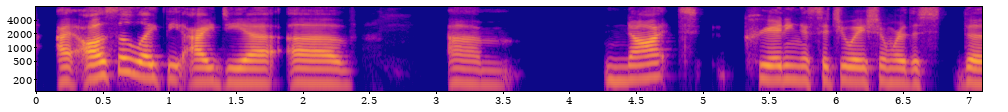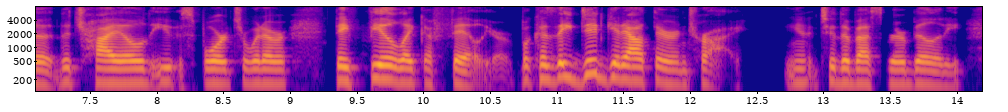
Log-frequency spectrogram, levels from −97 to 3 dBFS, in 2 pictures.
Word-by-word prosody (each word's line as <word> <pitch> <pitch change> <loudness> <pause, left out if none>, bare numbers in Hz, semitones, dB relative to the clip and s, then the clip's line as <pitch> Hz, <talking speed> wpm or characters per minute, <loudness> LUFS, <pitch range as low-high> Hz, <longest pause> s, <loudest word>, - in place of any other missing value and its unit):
I 185 0 +3
also 245 +8 +6
like 220 -3 +3
the 205 -1 -6
idea 175 -1 +2
of, 170 -2 +1 0.7
um, 165 -3 -7 0.7
not 205 +4 +1 0.4
creating 200 -1 -1
a - - -4
situation 185 -1 -3
where 175 -1 -1
this 165 0 -7
the 165 -3 0
the 185 - -7
child, 170 -1 +2
i 185 - -7
sports 170 0 -2
or - - -7
whatever, 165 -1 0 0.4
they 190 -1 +5
feel 200 +1 +3
like 175 -1 0
a 170 - -8
failure 150 -2 -5
because 200 +1 -4
they 230 0 +4
did 255 +2 -2
get 225 -1 0
out 190 -1 +5
there 175 -4 0
and 155 -1 -13
try, 150 - -7 0.5
you 175 - -12
know, - - -20
to 190 - -4
the 175 -1 0
best 165 -1 0
of - - -27
their 165 0 -1
ability. 155 -4 -5
180 Hz, 175 wpm, -24 LUFS, 170-200 Hz, 0.7 s, also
